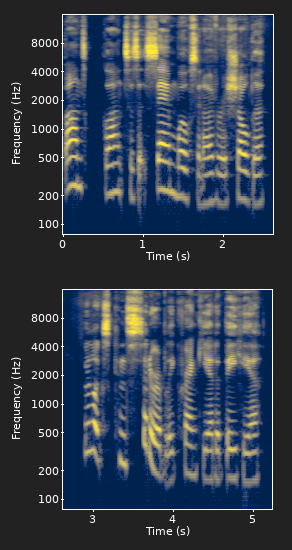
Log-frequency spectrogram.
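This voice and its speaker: A woman reading scripted fiction as an audiobook narrator, with expressive delivery. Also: lowish voice, moderate pace.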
